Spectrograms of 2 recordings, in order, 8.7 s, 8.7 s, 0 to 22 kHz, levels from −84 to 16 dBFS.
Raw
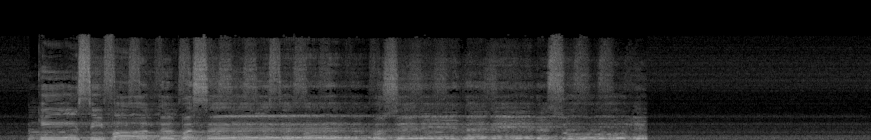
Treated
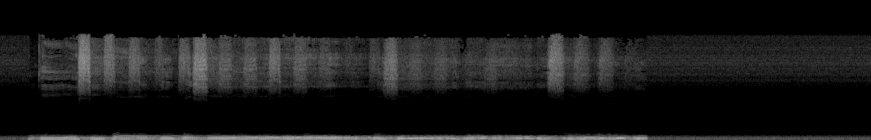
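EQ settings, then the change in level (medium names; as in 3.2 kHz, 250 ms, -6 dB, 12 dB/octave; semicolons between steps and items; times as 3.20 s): inverse Chebyshev band-stop 1.3–5.4 kHz, stop band 60 dB; bass shelf 430 Hz +3 dB; treble shelf 2.4 kHz +8.5 dB; 0.0 dB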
